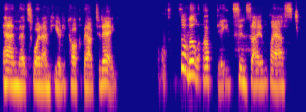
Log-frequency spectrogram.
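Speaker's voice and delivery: usual speaking voice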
